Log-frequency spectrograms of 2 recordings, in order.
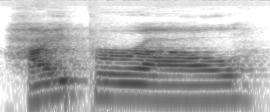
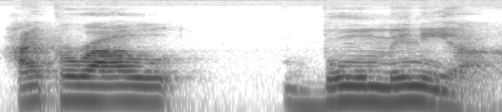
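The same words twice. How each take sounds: First: "hyperal" drawn out very slowly then abandoned; giving up pronouncing. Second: "hyperalbuminemia" sounded out very slowly, syllable by syllable; slow, careful attempt at "hyperalbuminemia"; struggling pronunciation. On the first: Admitting he can't pronounce it, trailing off slowly. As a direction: stall halfway through "hyperal". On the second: Reading an unfamiliar disease name, sounding it out slowly. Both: Real, not acted. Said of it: "I couldn't really pronounce what he had".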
